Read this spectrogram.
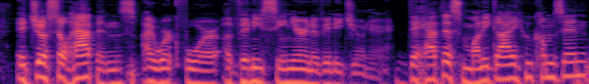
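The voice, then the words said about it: Strong New York accent. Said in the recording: “my terrible accent, I'm from New York.”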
